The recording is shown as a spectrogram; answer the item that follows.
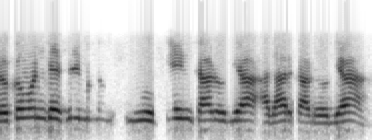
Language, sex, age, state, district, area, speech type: Hindi, male, 18-30, Uttar Pradesh, Mirzapur, rural, conversation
